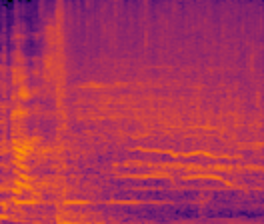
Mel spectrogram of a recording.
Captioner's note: applause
